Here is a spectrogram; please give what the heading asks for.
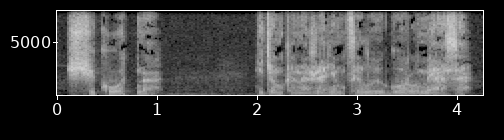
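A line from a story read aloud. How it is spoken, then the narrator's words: Whisper. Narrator (Russian): прошептал Андрей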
